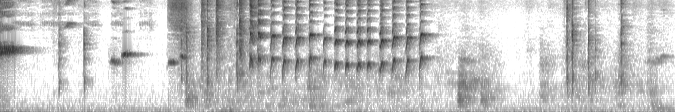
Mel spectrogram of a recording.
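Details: Bornean white-rumped shama producing tretekan, a harsh rattling sequence used to lure and provoke other shamas: a few thin whistles, then a rapid series of about fifteen buzzy, grating notes, then scattered sharp chips.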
